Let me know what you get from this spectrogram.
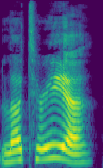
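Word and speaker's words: Lotería: And got a chance to hang out with the whole team, as well as play some Loteria. – Yep, Loteria. Did I say it right, Renee? – Yep. – Loteria.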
